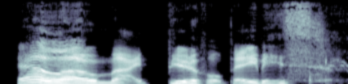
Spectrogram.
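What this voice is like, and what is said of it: Slow, twangy Australian-sounding accent. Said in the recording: “slow Australian L today ... It felt twangy ... I went off the twang ... Crocodile Dundee-esque”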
